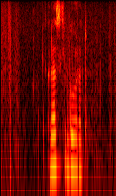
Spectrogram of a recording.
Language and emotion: Russian, neutral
